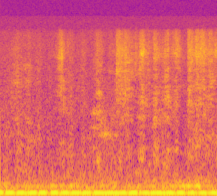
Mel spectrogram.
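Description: Near silence: faint rustling of clothing and hands moving over the body, over a steady low hum.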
